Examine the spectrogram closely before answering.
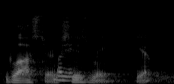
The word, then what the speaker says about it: Gloucester: And you're in Gloucester. Gloucester. Gloucester, Let me- excuse me. Yep. And you did not. We're touchy about that in No, Gloucester. I'm sorry. I actually Googled how do you pronounce it, and I got it And wrong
